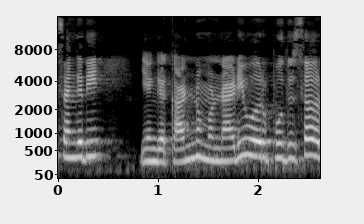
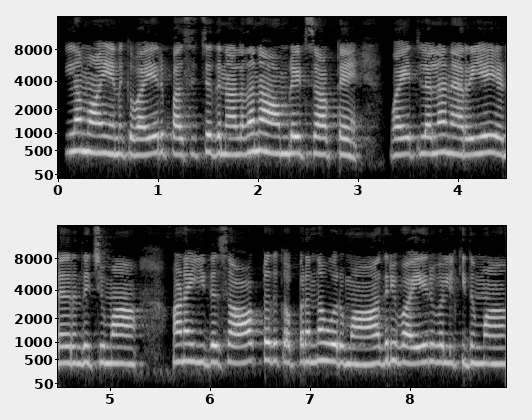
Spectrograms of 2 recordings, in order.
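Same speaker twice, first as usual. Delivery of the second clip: put-on lightly childish, higher complaining voice; a little boy pleading with his mum about a tummy ache; mildly whiny kid voice; whining child; 5 semitones higher than usual.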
